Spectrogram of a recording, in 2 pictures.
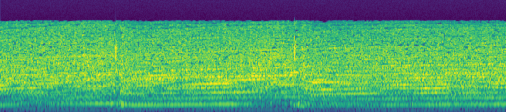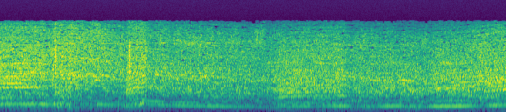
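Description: A racing car engine whines at high speed, its pitch dropping sharply at each gear change and on braking.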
